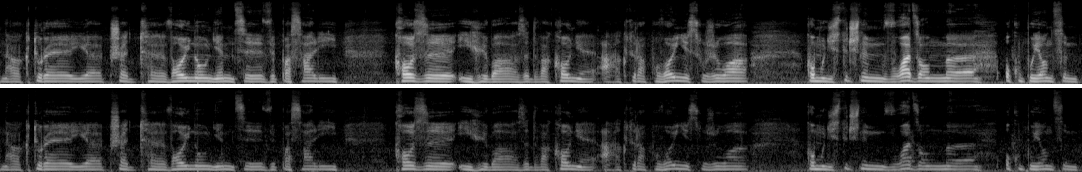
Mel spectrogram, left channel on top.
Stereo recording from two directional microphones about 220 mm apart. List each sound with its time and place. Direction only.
0.0 s speech: 10° right (ahead or behind)
9.0 s speech: 35° left (ahead or behind)
9.7 s speech: centre (ahead or behind)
